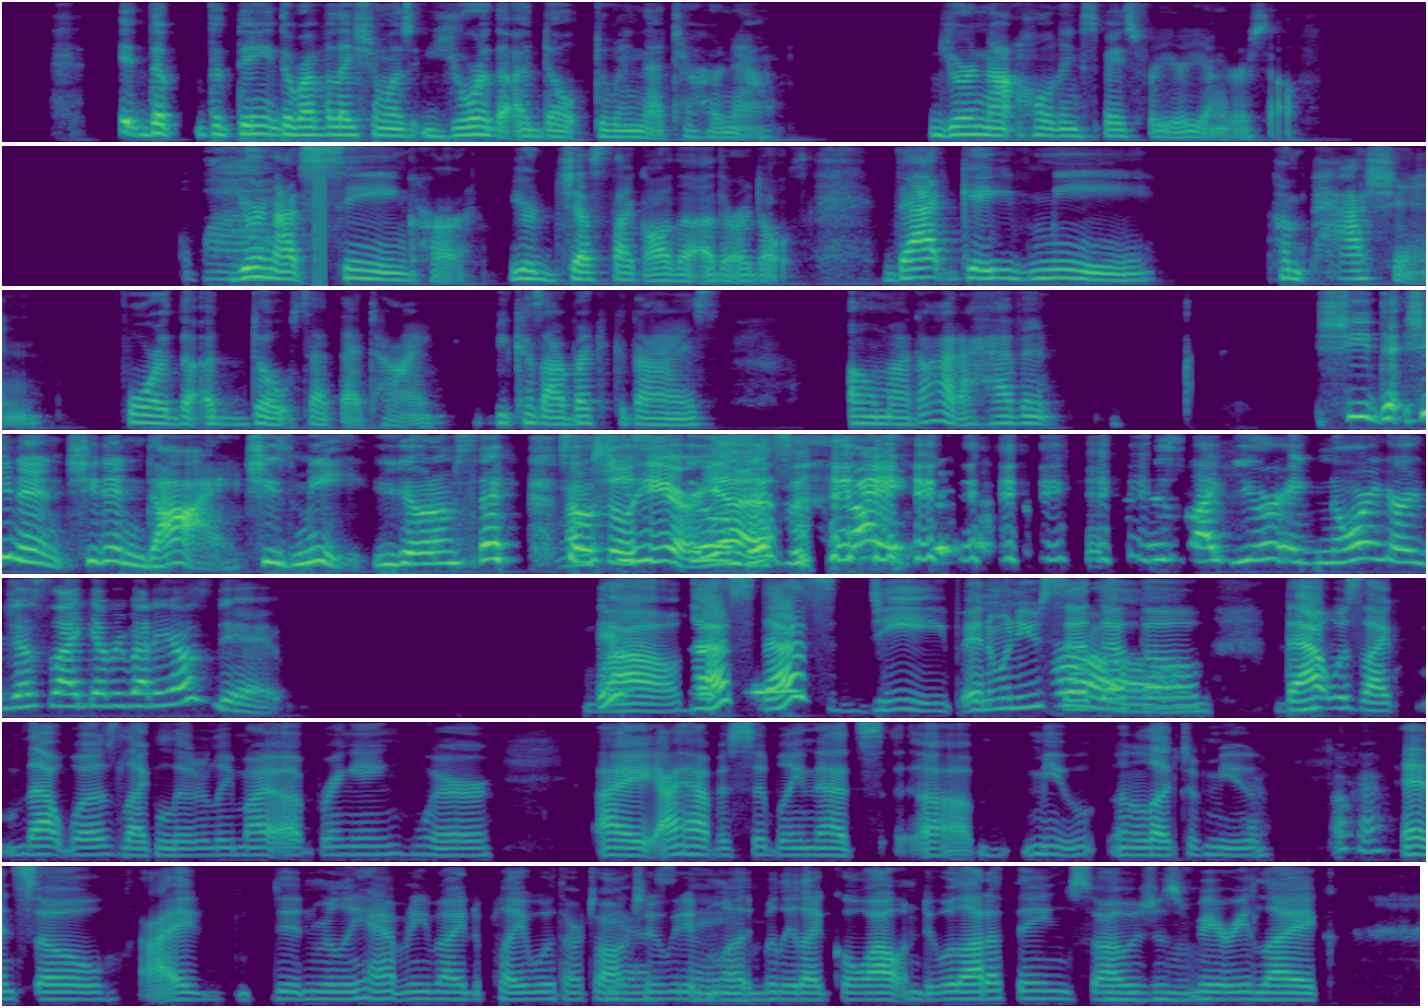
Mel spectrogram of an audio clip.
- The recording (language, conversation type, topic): English, unstructured, What’s the biggest surprise you’ve had about learning as an adult?
- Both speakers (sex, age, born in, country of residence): female, 40-44, United States, United States; female, 40-44, United States, United States
- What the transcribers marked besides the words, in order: other background noise; tapping; laughing while speaking: "saying?"; laugh; laugh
